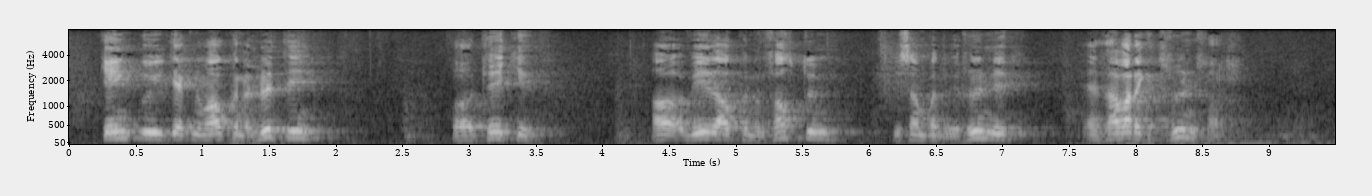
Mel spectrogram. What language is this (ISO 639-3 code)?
isl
